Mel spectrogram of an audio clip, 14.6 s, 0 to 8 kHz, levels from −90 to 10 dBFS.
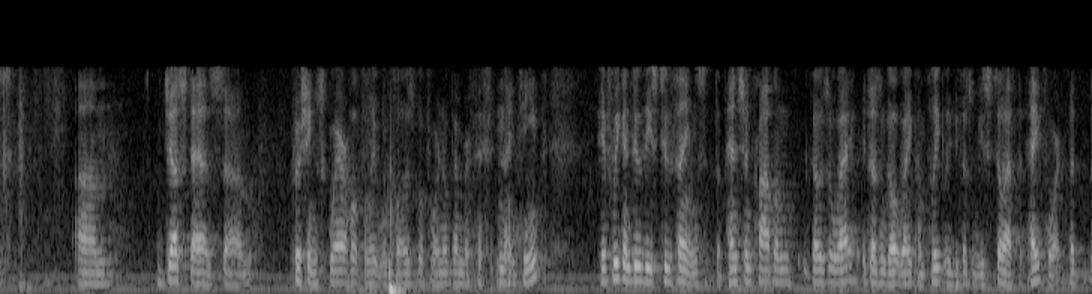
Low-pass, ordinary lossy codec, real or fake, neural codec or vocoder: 7.2 kHz; AAC, 16 kbps; real; none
